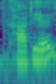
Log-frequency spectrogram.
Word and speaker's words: Cartier: now you're probably thinking Cartier sounds fancy enough that I should pronounce it with a French accent even if mine is terrible and you'd be right but here's something unexpected Cartier's most iconic watch.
